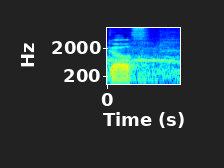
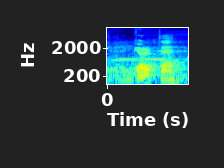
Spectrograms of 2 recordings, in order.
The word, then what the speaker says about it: Goethe: So there's I think Americans we call him Goethe. I think the Germans would pronounce it with Goethe, right?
